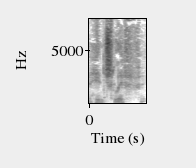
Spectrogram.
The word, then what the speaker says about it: Hinchliffe: Ben, it's got to be pronounced correctly, Ben Hinchliffe. It's not Cliff, as the commentators say, which does annoy us all.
